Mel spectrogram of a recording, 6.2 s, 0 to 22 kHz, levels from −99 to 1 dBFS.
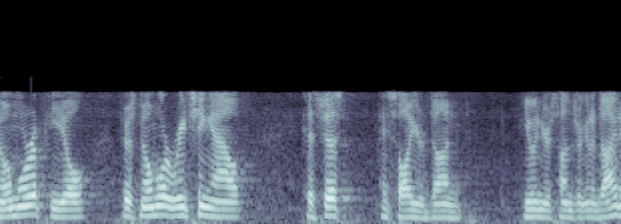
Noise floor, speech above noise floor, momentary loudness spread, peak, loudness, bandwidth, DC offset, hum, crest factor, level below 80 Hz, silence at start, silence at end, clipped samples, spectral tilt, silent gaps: -44 dBFS; 29 dB; 11 LU; 0 dBFS; -16 LUFS; 4.2 kHz; under 0.1%; none; 16 dB; -42 dBFS; 0 s; 0 s; under 0.1%; -10 dB/octave; none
